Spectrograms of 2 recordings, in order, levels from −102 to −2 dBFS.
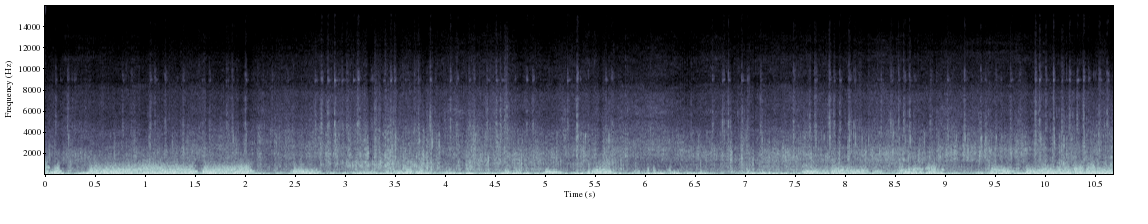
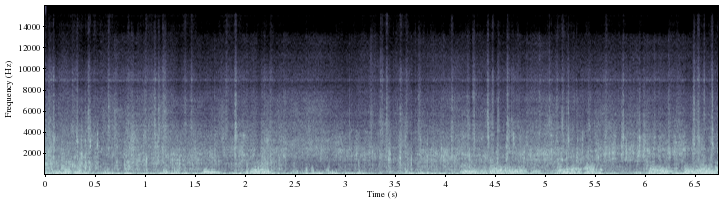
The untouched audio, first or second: first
